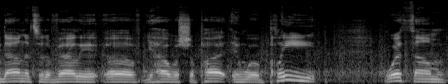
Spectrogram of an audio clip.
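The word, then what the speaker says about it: Jehoshaphat: the valley of it say Jehosaphat but and the proper way to say it is yahawah shapat all right all right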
